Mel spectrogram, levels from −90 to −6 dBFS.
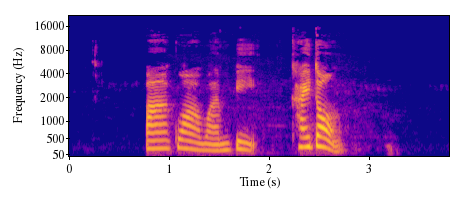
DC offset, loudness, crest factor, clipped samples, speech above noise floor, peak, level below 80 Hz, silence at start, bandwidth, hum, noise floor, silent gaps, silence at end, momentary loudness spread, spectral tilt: under 0.1%; -20 LUFS; 20 dB; under 0.1%; 57 dB; -2 dBFS; -70 dBFS; 0.75 s; 16 kHz; none; -77 dBFS; none; 1.05 s; 14 LU; -4.5 dB/octave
